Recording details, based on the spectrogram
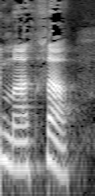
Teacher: سا کو آپ نرمی سے پڑھیں گے، کیسے پڑھیں گے، آپ نے دونوں دانتوں کے درمیان میں زبان کو کرنا ہے، اس کو دبانا نہیں ہے، تو آپ کا سا باریک نکلے گا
